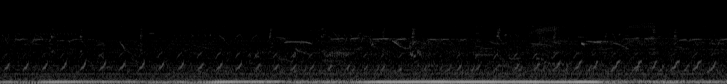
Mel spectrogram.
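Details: Southern yellow-billed hornbill at the Gowrie dam waterhole, Djuma Game Reserve, Sabi Sand, South Africa, 24 April 2022 at 06:53; a long series of short, hollow clucking notes repeated rapidly and steadily, over a low continuous hum and faint distant birdsong.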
